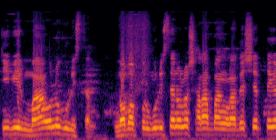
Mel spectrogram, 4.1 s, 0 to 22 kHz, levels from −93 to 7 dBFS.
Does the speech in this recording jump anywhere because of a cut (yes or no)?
no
